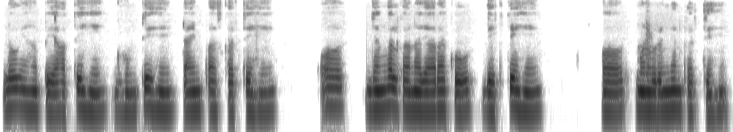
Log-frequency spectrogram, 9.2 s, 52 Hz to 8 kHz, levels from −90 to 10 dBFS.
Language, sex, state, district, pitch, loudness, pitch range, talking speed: Hindi, male, Bihar, Lakhisarai, 125 Hz, -18 LUFS, 120-130 Hz, 145 wpm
